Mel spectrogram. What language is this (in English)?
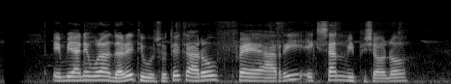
Javanese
